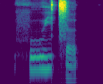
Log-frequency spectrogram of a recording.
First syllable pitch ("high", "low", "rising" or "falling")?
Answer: high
